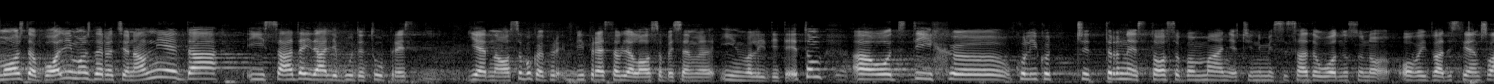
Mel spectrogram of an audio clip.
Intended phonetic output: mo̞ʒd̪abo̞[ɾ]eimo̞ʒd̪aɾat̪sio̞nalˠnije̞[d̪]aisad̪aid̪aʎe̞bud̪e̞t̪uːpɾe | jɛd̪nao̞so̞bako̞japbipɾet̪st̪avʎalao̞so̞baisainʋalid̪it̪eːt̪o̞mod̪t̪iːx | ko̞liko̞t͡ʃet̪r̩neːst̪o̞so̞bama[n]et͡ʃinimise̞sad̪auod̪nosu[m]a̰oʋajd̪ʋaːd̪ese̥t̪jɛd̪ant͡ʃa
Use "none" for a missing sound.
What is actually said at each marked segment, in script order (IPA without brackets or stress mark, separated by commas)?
ʎ, d̪, ɲ, n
